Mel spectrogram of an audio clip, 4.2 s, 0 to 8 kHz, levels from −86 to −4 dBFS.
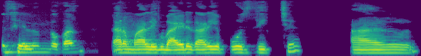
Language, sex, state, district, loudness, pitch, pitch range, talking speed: Bengali, male, West Bengal, Dakshin Dinajpur, -16 LUFS, 125 Hz, 120-135 Hz, 130 wpm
